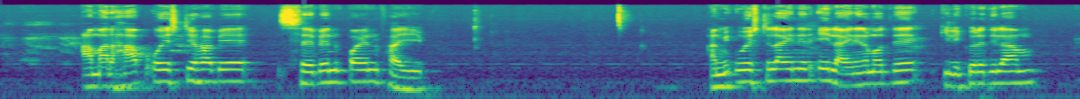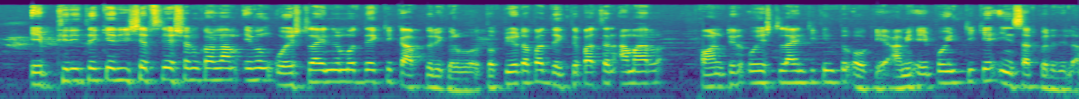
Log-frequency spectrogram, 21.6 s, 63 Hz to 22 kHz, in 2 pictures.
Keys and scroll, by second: 3.0 KP_7, 4.7 Return.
